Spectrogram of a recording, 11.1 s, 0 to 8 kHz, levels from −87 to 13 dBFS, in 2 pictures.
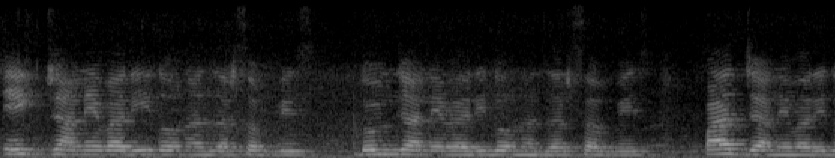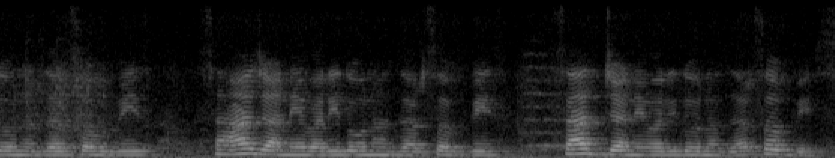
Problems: low volume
